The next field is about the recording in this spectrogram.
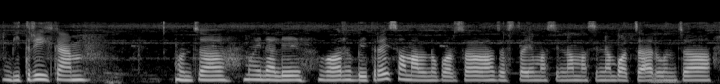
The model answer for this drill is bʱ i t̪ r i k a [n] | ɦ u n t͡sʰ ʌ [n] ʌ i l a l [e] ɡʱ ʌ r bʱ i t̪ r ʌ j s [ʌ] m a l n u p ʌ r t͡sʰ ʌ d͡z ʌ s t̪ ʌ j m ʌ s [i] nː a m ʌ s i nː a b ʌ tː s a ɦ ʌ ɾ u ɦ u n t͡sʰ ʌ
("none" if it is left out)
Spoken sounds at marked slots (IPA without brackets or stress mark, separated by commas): m, m, e, ʌ, i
